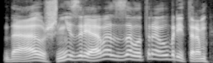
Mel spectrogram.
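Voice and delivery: lightly needling, pitch lifting on the nickname; unheeding taunt. A narrator's reading. Captive ignores the cavalier and taunts him, unheeding. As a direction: carry on as if unanswered. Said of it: "словно не слышал его".

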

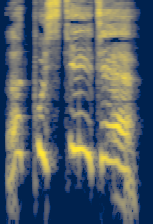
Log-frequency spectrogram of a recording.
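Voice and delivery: shrill, very high, slow woman's shriek; hysterical woman. Acted. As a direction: scream it in panic like a woman. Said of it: "истерила какая-то баба".

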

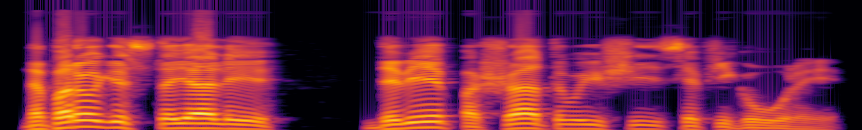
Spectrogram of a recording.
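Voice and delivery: plain reading voice

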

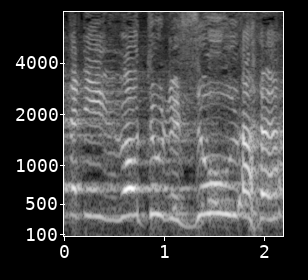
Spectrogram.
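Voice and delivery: laughing. Retold or imitated. Mocking own bad singing.

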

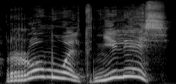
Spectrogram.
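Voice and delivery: high-pitched mock yell, no real volume. A narrator's reading. Boy yelling at house-elves to stay out, high yell. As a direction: yell a warning, voice pitched right up. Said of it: "набрал воздуха и заорал".

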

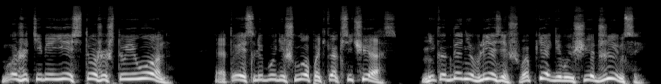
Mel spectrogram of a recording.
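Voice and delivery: high, teasing jab; mocking jab. Kurt teases Lauren about her weight, high and mocking. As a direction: needle her playfully.

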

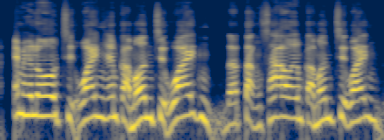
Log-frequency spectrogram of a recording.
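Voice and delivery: high, loud, sweet thanks; squealing thank-you to a generous sister; gushing thanks. Real, not acted. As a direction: beam out thanks to the donor. Thanking a viewer for gifts.

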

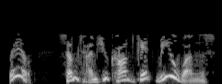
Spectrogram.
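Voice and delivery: a fussing carer covering her fear; nervous nurse. A narrator's reading. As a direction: Miss Drapes fussing over her patient, high and jittery.

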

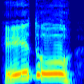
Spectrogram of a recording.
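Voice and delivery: very high, loud yell; frantic high falsetto call; cracking falsetto shout. A narrator's reading. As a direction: shriek it up in falsetto. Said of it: "срывающимся фальцетом кричит".

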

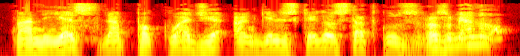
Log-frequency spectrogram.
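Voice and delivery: high, loud bullying shout; captain's shout. A narrator's reading. Captain trying to intimidate the narrator, loud shout. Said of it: "krzyknął bez sensu kapitan".

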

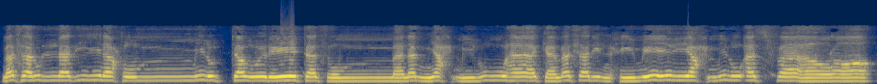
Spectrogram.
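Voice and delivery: "التوراة" leaned toward tawreh, slow chant; Quranic recitation with imala. Shown as a demonstration. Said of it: "أمال التوراة". (ترتيل بإمالة "التوراة")

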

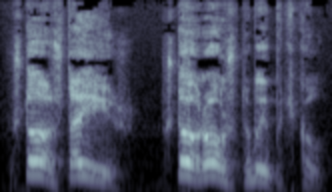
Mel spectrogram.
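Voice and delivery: put-on loud, sharp scolding of a servant boy. Master yelling at his errand boy, angry and loud. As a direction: bark at the boy for his dirty face.

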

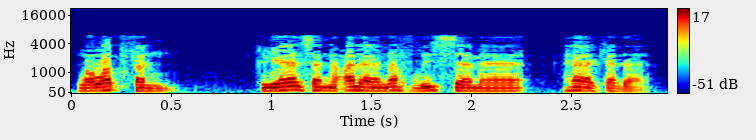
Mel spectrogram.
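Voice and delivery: normal talking voice

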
